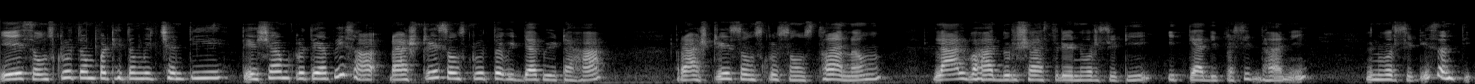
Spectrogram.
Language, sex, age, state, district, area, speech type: Sanskrit, female, 45-60, Karnataka, Belgaum, urban, spontaneous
